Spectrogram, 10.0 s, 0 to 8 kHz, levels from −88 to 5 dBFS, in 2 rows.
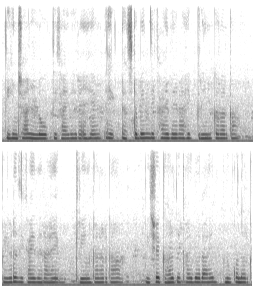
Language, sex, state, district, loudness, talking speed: Hindi, female, Andhra Pradesh, Visakhapatnam, -30 LUFS, 205 wpm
